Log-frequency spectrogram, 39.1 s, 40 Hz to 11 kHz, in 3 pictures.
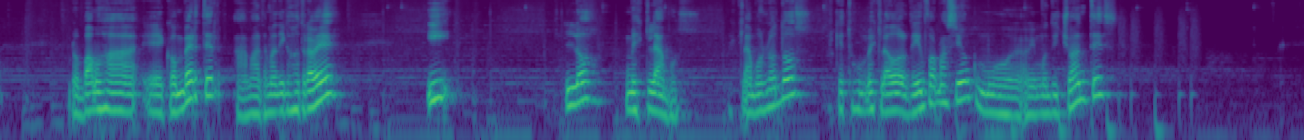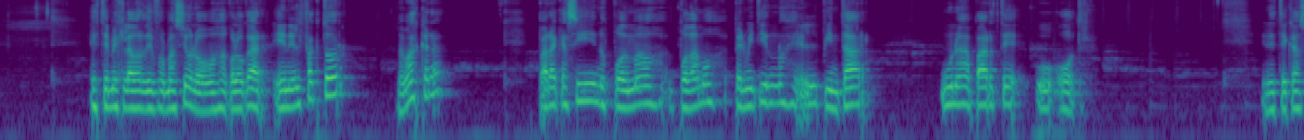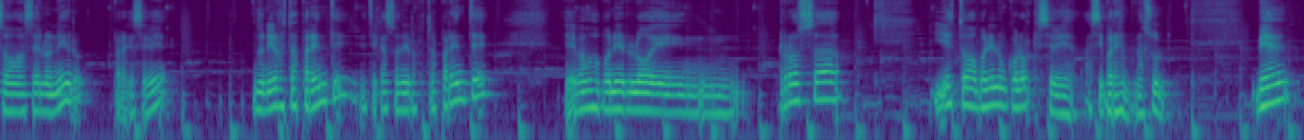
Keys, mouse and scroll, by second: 4.1 typing, 6.0 click, 6.6 click, 9.6 click, 11.4 click, 12.5 click, 13.8-14.4 scroll up 4, 14.6-15.0 scroll up 2, 15.0 click, 19.8 click, 22.5 click, 24.7-25.4 scroll up 2, 25.1 middle click, 26.3 click, 31.8 click, 35.4 click, 37.6-38.9 scroll up 2, 38.0 middle click, 39.0 scroll up 1.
